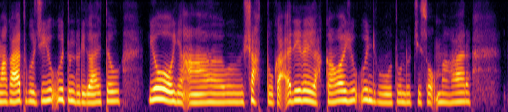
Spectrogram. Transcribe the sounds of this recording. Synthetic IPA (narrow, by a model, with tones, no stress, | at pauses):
mã˧kaː˨˦t̪u˧ku˧t͡ʃi˧ju˦ʔβi˦t̪ũ˧nd̪u˧ɾi˧ka˨˧˦i˧t̪e˦u˦ | jo˦˧ɲã̰˧ʔã˧ʃa˧t̪u˧ka̰˨ʔa̰˧ɾi˦ɾa˦ja˨kã˧βa˦˧ju˦ʔβi˦nd̪i˧ku˧t̪u˧nd̪u˧t͡ʃi˧so˧ʔmã˧ka˦ɾa˧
